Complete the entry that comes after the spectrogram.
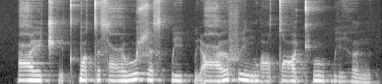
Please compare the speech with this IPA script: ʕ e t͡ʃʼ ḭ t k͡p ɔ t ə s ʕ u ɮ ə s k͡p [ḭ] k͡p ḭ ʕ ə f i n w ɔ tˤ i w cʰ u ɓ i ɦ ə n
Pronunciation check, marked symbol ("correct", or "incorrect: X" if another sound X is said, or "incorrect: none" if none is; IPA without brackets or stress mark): incorrect: i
